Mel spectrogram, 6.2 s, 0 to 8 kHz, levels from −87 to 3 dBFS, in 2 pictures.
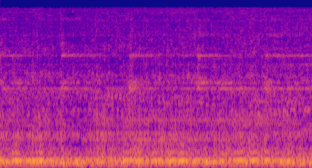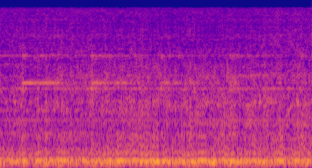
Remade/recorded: remade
